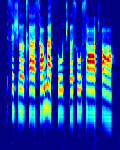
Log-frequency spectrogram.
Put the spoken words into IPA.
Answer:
sɛʃɐːkʼaː sɑ wa t͡sʼoːt͡ʃʼɐsoː sɑːt͡ʃʼɑː

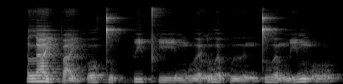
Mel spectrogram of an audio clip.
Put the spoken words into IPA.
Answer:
la˥˨jpa˧˩j ʔo˧˥t̪u˧˩k̚ pi˥˨pʰiː˧mu˧˩ə̯lu˥˨ə̯ pɯː˧˩nt̪u˥˨ə̯ mi˧˥ mo˩˧

